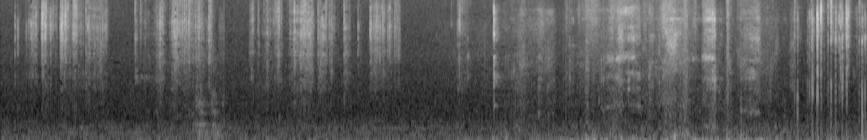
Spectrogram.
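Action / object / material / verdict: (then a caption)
scrape / rock-salt lamp / rock salt / none. Long nails tap and scratch the rough, solid crystal surface of a Himalayan rock-salt lamp, first held upright and then laid on its side. The clip is a dense, irregular run of quick, dry clicks and gritty scrapes with bright, crackly highs over a faint low rumble. Each tap dies away almost instantly.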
